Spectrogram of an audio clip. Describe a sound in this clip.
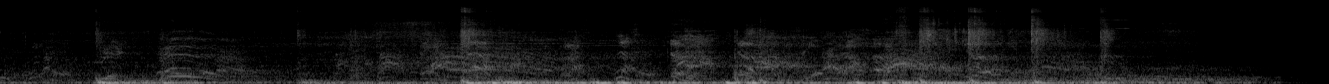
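Heavy blows and thuds land in a scuffle.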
